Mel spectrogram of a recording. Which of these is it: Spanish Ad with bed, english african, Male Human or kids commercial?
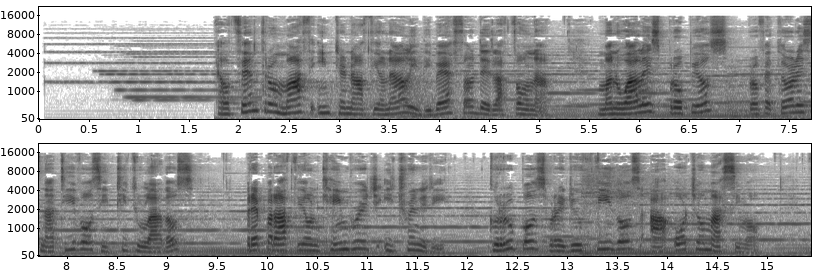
Spanish Ad with bed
